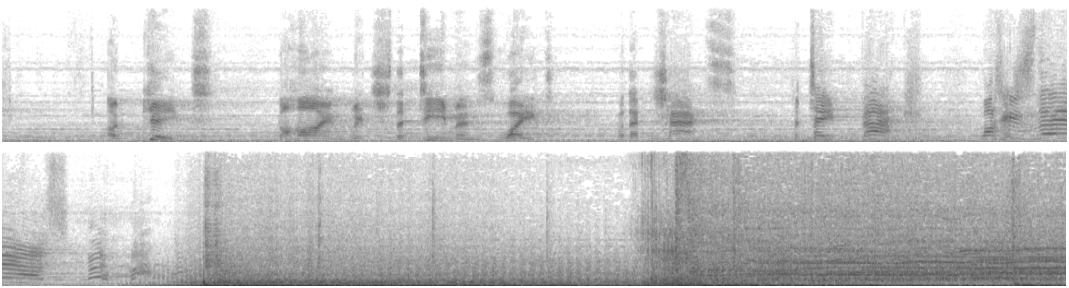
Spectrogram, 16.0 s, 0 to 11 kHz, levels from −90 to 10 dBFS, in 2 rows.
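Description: Nothing goes wrong anywhere in this recording; there's no technical fault to point to at any moment.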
